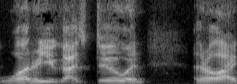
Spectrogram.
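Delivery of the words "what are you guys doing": play-acted, mild, light stand-in for a scream. Retelling screaming at officials at the back of the race: retelling own scream. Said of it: "screaming at them".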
